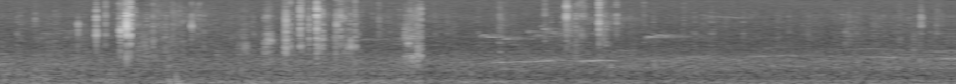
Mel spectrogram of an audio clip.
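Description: Boiled crayfish shells cracking and crunching as they are bitten and peeled: a run of sharp cracks and clicks over the first three seconds. From about four seconds in, faint bird chirps sound over a steady low background.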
